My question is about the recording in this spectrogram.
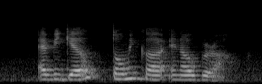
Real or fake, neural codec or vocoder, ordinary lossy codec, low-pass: fake; codec, 16 kHz, 0.9 kbps, LongCat-Audio-Codec; none; none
